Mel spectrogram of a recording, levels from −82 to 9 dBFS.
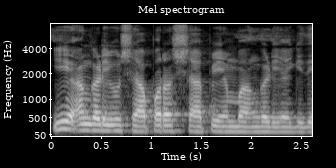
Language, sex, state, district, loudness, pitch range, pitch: Kannada, male, Karnataka, Koppal, -15 LUFS, 130-155 Hz, 140 Hz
